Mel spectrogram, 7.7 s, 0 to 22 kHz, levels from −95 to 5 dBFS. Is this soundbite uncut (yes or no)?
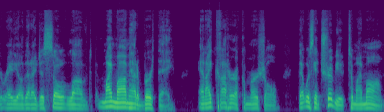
no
